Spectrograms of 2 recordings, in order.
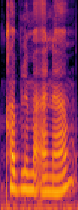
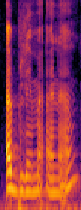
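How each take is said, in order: First: Qabl begins with a deep q sound. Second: Qabl begins with a glottal stop.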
